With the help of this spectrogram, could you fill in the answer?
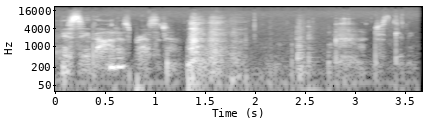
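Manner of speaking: ordinary talk, nothing marked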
